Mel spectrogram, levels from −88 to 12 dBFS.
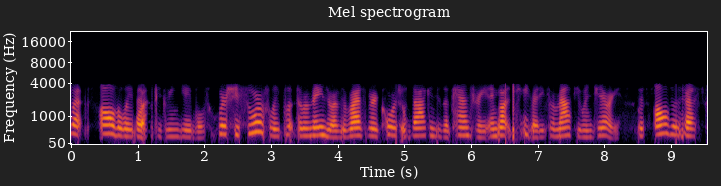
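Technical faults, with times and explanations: Throughout: Codec 2 vocoder. The speech has a robotic, buzzy quality, held in a narrow band of about 300 Hz to 3.5 kHz. The damage is heavy. The decoder does not rebuild the original waveform. The codec sends only pitch, voicing, energy and a rough spectral envelope, and the decoder then rebuilds the voice from sine waves. At 1.6 kbit/s that leaves little detail. So the voice sounds synthetic and smeared, and the texture of natural speech is lost.
1.00 to 1.32 s, 4.88 to 5.08 s, 6.52 to 6.94 s, 9.08 to 9.38 s: bit errors on digital voice radio. In these four bursts the synthetic voice lurches in pitch, loudness and tone colour. It breaks into bleeps, warbles and garbled robotic sounds. The longest and worst burst is at 6.52 s. The stream is so compressed that each bit sets part of a whole frame's parameters. One flipped bit can therefore throw a frame's pitch or spectrum far off, as happens with a weak radio signal.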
